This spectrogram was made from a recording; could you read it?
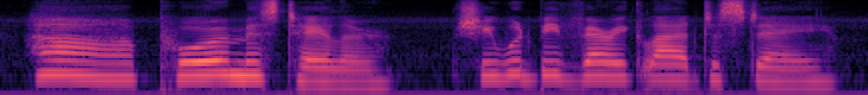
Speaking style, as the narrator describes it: Woodhouse's giving a gentle sigh and saying

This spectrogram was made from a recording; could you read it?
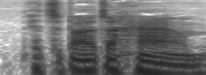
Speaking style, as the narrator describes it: she said

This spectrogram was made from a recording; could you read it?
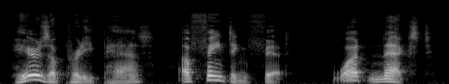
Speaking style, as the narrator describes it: Bazarov exclaimed involuntarily

